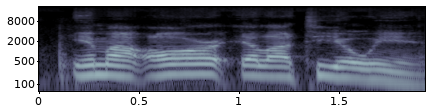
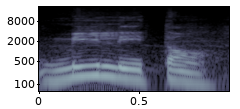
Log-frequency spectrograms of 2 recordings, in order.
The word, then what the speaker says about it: mirliton: Mirliton. Yeah, see, it don't sound like that's how you're supposed But to say yeah, it. when Cajuns pronounce it, that little R is the R is silent. Militant.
